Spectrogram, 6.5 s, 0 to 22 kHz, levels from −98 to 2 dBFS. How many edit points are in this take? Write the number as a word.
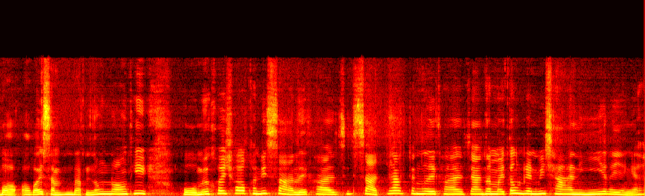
zero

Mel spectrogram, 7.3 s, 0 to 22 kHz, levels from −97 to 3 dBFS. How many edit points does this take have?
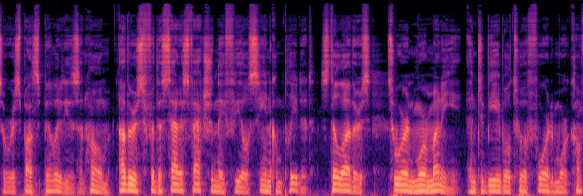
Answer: four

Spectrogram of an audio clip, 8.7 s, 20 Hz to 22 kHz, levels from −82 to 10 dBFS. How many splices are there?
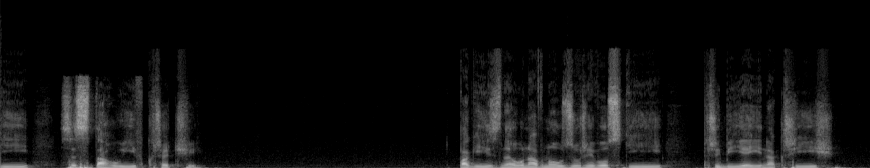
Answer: zero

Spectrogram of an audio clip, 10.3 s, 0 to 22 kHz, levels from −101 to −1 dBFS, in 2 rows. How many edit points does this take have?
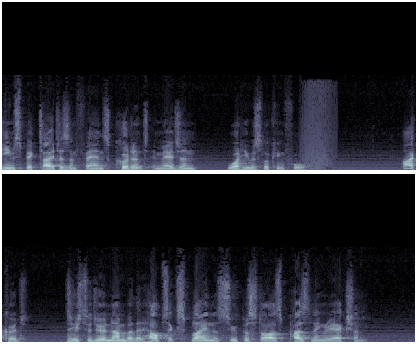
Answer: one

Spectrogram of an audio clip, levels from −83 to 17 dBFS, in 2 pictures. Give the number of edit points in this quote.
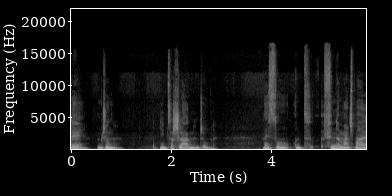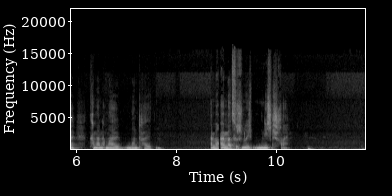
six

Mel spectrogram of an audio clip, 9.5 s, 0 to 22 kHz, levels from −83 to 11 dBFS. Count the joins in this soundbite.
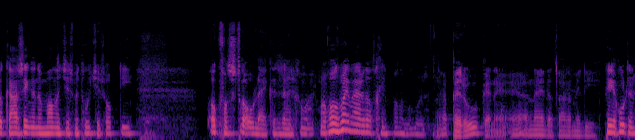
zero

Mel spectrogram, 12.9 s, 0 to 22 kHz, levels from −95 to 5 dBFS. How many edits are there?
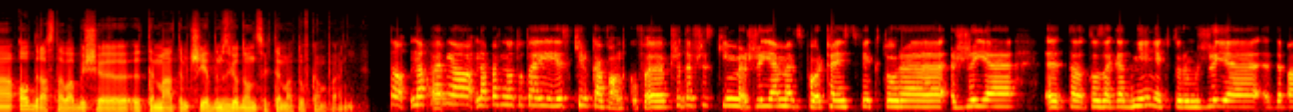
two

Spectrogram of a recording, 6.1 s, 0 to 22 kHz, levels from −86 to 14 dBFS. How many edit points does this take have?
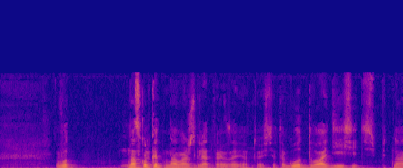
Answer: one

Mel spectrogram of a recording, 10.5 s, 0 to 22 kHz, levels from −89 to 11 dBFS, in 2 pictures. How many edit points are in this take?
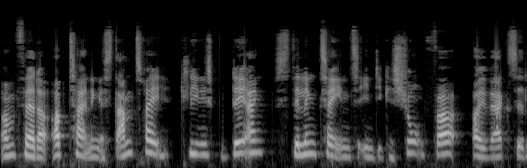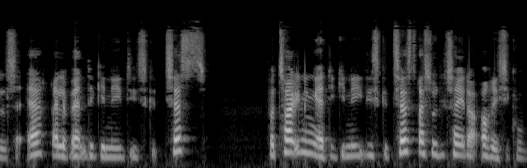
one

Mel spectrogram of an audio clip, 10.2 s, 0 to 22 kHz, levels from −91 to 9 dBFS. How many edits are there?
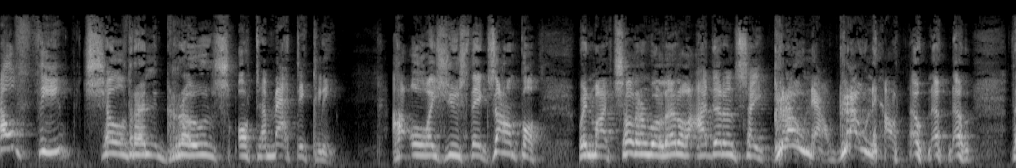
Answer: zero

